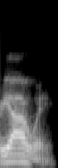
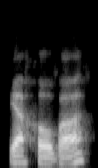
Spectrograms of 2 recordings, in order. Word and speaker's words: Jehovah: are first fruits for Yahweh now again using the this would be more the Aramaic pronunciation as as shown in the Assyrian Jenaya form the proper pronunciation in Hebrew was Jehovah for anybody that's noticing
